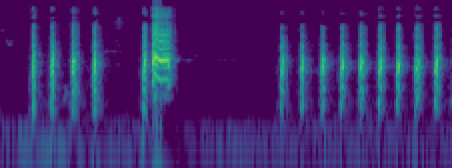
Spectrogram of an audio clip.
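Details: Wild junglefowl hen calling for a mate: four quick clucks, a single loud raspy squawk, a short silence, then ten evenly spaced, sharp clucks.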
